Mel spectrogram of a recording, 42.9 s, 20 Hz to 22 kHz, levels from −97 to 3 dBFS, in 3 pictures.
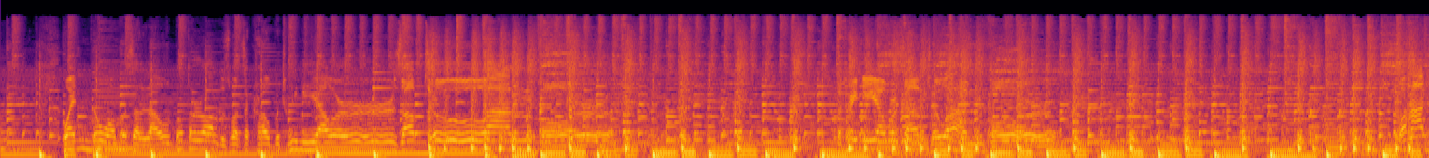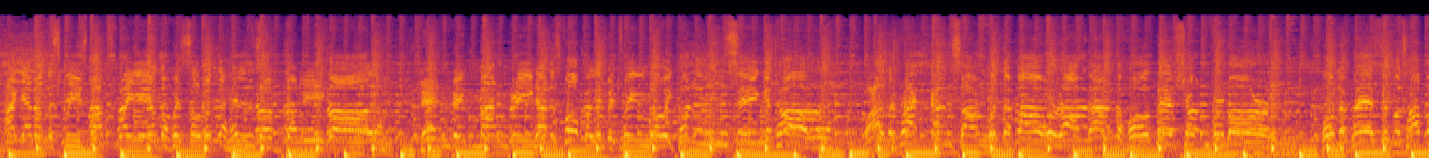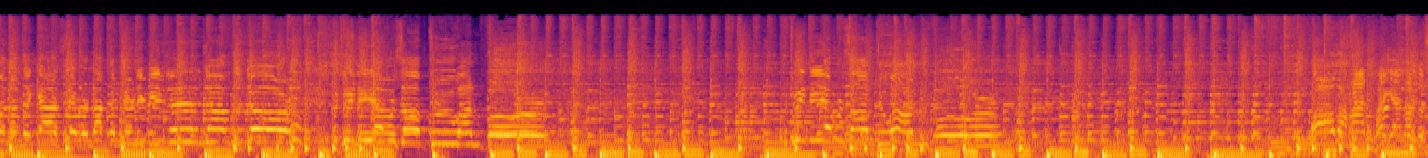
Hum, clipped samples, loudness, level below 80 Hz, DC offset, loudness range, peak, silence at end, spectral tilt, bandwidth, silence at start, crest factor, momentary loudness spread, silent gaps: none; under 0.1%; -14 LUFS; -22 dBFS; under 0.1%; 3 LU; 0 dBFS; 0 s; -5 dB/octave; 15.5 kHz; 0 s; 14 dB; 5 LU; none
